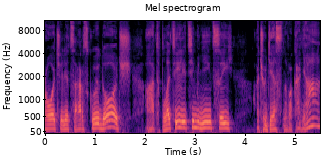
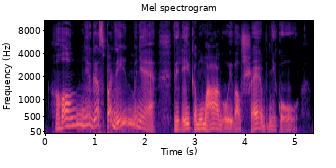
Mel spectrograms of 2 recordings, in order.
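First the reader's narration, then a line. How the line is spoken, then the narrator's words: Old man's hoarse croak. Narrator (Russian): прохрипел старец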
